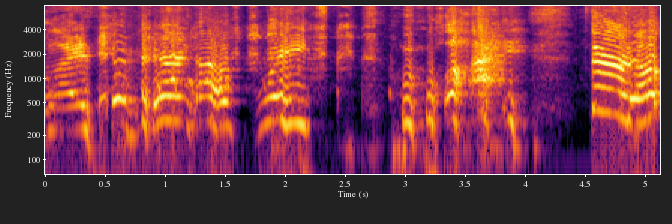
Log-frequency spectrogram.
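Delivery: shouting. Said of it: "Stop yelling at me".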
